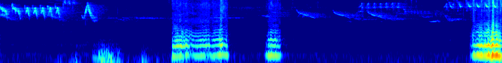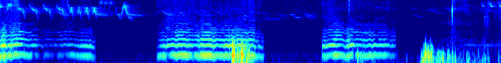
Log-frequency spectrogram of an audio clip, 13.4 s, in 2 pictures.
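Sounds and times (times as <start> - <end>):
yellow-headed bumblebee buzzing: 2.3 - 3.8, 6.3 - 8.0, 8.8 - 10.2, 11.0 - 13.3.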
